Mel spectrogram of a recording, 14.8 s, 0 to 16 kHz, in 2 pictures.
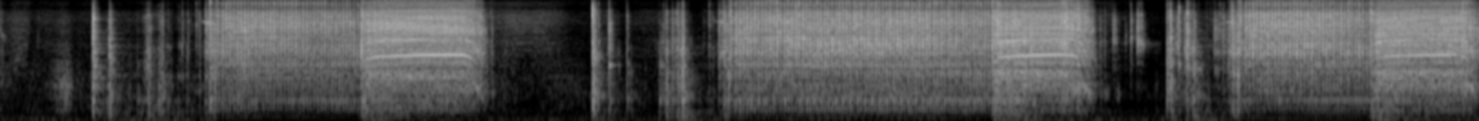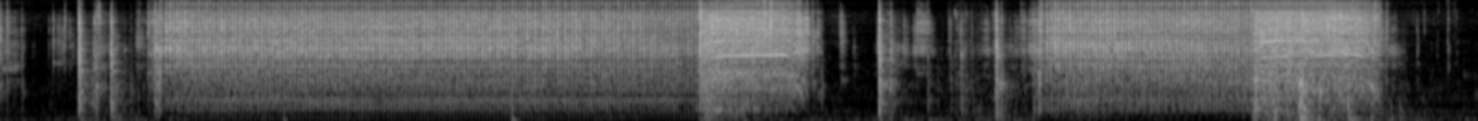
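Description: An AGM Electric Jack PRO lifting a Kawasaki H2 motorcycle gives off repeated bursts of loud ratcheting, whirring mechanical noise. Several runs of a few seconds each are broken by brief pauses, close up, with no talking.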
